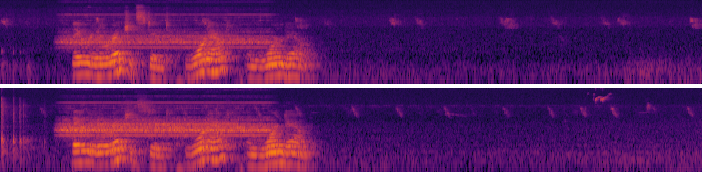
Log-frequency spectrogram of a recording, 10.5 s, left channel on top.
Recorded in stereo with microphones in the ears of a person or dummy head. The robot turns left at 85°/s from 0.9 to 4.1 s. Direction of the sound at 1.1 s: 160° right.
